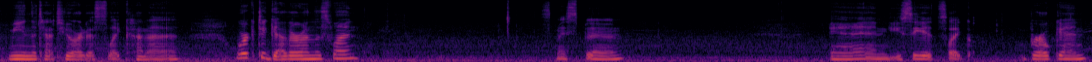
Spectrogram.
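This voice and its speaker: A woman's voice: mid-range voice, gravelly, slight background noise. A woman in her thirties chatting casually in a vlog, blunt and swearing freely, with lots of ums, recorded outside a doctor's office. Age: 30s. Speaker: vlogger. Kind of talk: casual rambling vlog chat.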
